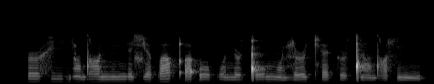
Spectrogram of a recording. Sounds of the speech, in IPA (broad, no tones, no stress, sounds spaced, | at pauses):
ə˞ x i ɟ õ dˤ ɛ ŋ ĩ ɲ ɛ ɕ ɛ p a qʼ ə ʔ o p o n ə˞ ǃ o ŋ õ ɮ ə˞ cʰ ɛ k ə˞ ǃ ĩ dˤ ə˞ ɬ ĩ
